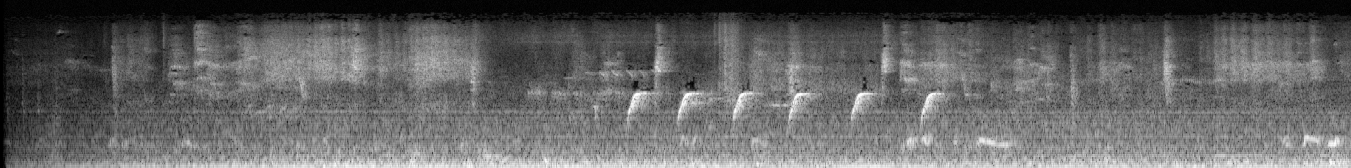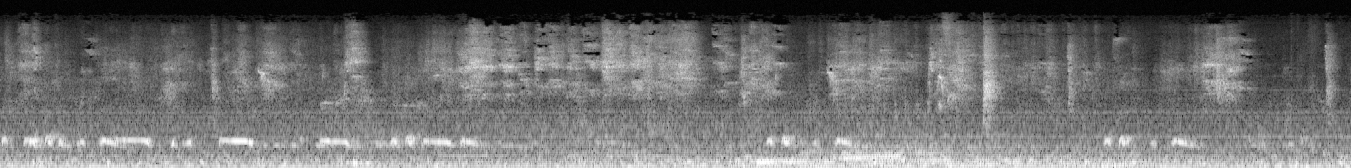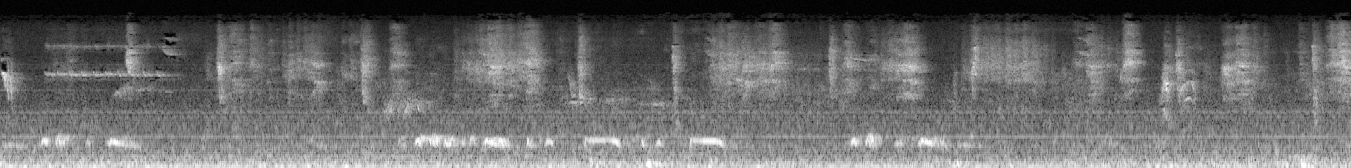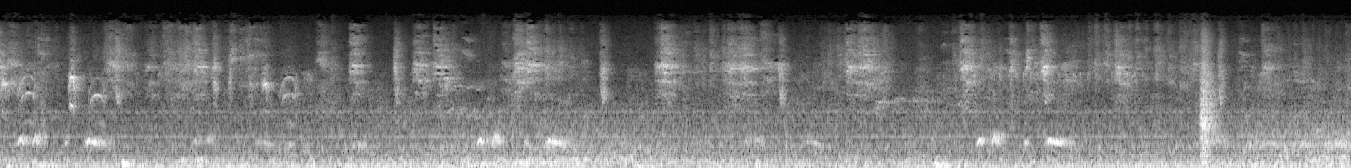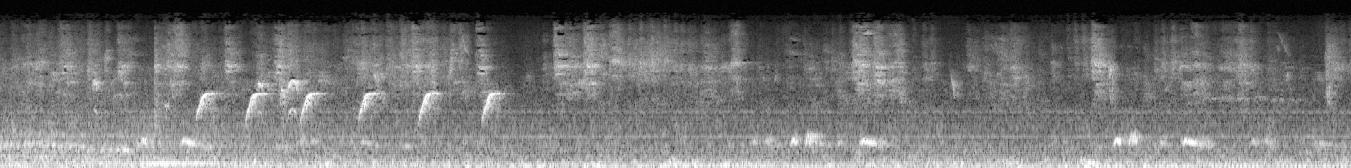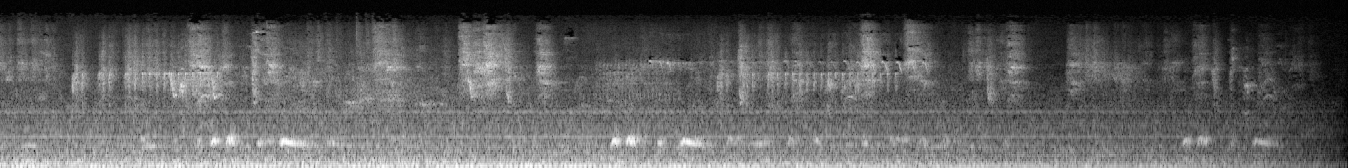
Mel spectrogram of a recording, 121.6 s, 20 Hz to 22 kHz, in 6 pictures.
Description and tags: TropicalBirds-ElSalvador-EarlyMorning
Recorded early morning (5am) with iphone 11. Massaged a bit with Audition to clean up background ambient noise from street.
